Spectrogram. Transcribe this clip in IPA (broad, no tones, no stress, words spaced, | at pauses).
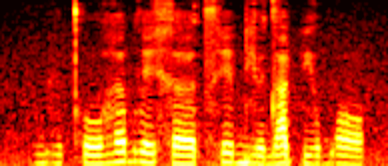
bʱʏkʰoɦɜble xɜt͡sʰe bjʏda pʲobɔ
